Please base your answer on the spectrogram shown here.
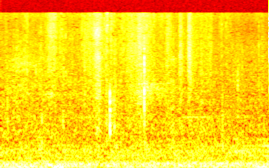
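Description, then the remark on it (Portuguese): Soft, intermittent crinkling of an empty paper bag as a cat shifts around inside it, a few faint rustles scattered over a low background hum, with no talking. “É meu gato. Eu pus uma sacola aqui vazia e ele resolveu, ó.”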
